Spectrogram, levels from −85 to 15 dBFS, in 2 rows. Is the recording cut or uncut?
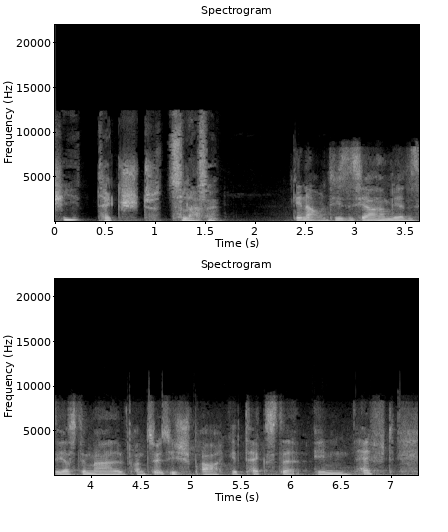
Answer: cut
